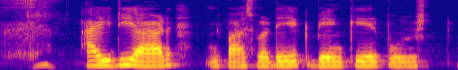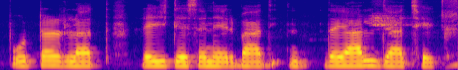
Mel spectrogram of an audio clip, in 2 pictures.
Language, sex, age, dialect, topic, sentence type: Magahi, female, 18-24, Northeastern/Surjapuri, banking, statement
